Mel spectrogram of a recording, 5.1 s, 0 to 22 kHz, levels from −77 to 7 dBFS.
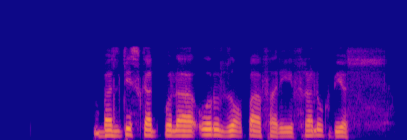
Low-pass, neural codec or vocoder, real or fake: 5.4 kHz; codec, 16 kHz in and 24 kHz out, 2.2 kbps, FireRedTTS-2 codec; fake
